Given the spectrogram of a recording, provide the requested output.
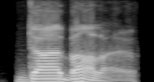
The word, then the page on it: diabolo: British English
